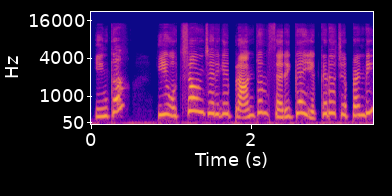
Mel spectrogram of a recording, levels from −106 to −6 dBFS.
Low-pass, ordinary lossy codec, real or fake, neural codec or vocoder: 14.4 kHz; none; fake; codec, 44.1 kHz, 2.6 kbps, SNAC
